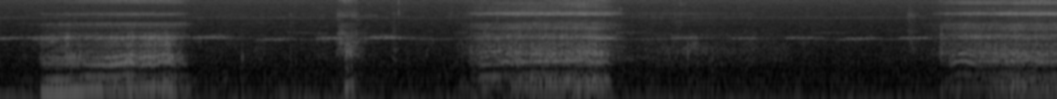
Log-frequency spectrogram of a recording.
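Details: Adult man (husband) snoring while asleep: rough, fluttering snores on each in-breath, about every six seconds, with a faint whistle between breaths.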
